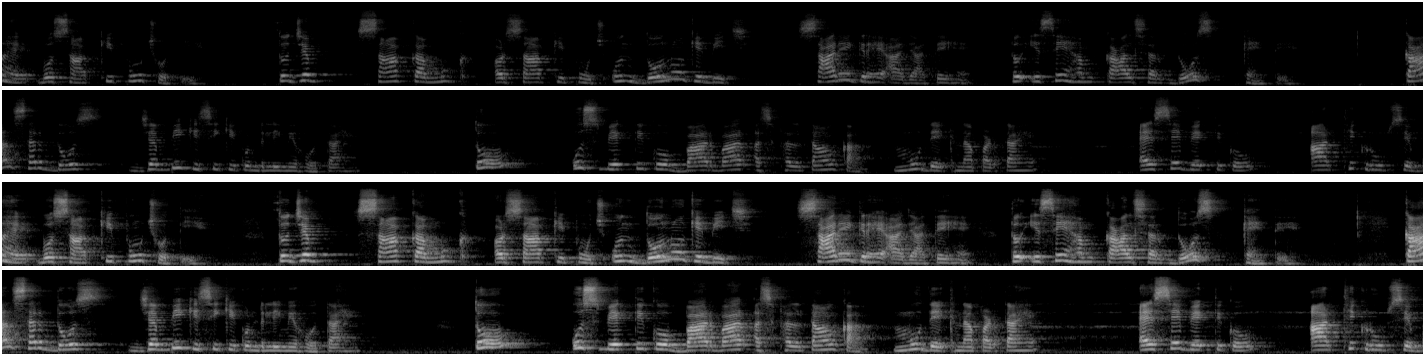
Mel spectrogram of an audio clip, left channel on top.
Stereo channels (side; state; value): left; quieter; 14.5 dB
